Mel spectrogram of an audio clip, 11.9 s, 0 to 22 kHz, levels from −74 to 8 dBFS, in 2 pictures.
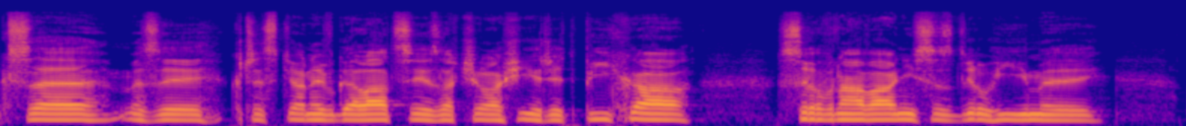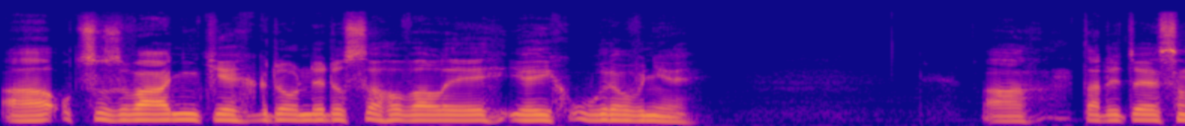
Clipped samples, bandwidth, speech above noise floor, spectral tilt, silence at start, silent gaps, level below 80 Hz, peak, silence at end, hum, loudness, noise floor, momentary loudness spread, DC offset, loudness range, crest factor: under 0.1%; 16 kHz; 42 dB; -5 dB/octave; 0 s; none; -62 dBFS; 0 dBFS; 0 s; none; -17 LUFS; -58 dBFS; 12 LU; under 0.1%; 7 LU; 18 dB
